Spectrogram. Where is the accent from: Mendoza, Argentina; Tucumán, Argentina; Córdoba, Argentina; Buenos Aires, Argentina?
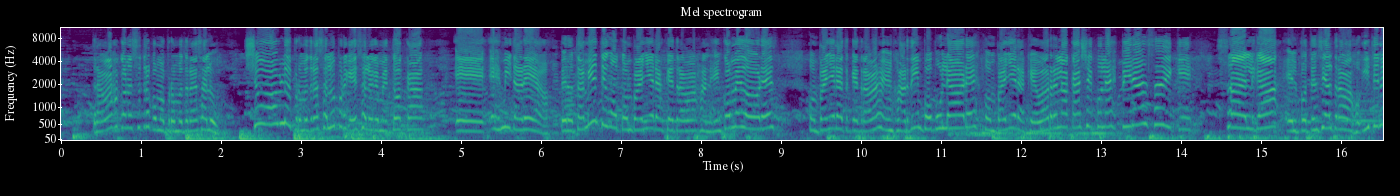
Buenos Aires, Argentina; Yo soy de la Villa 2124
